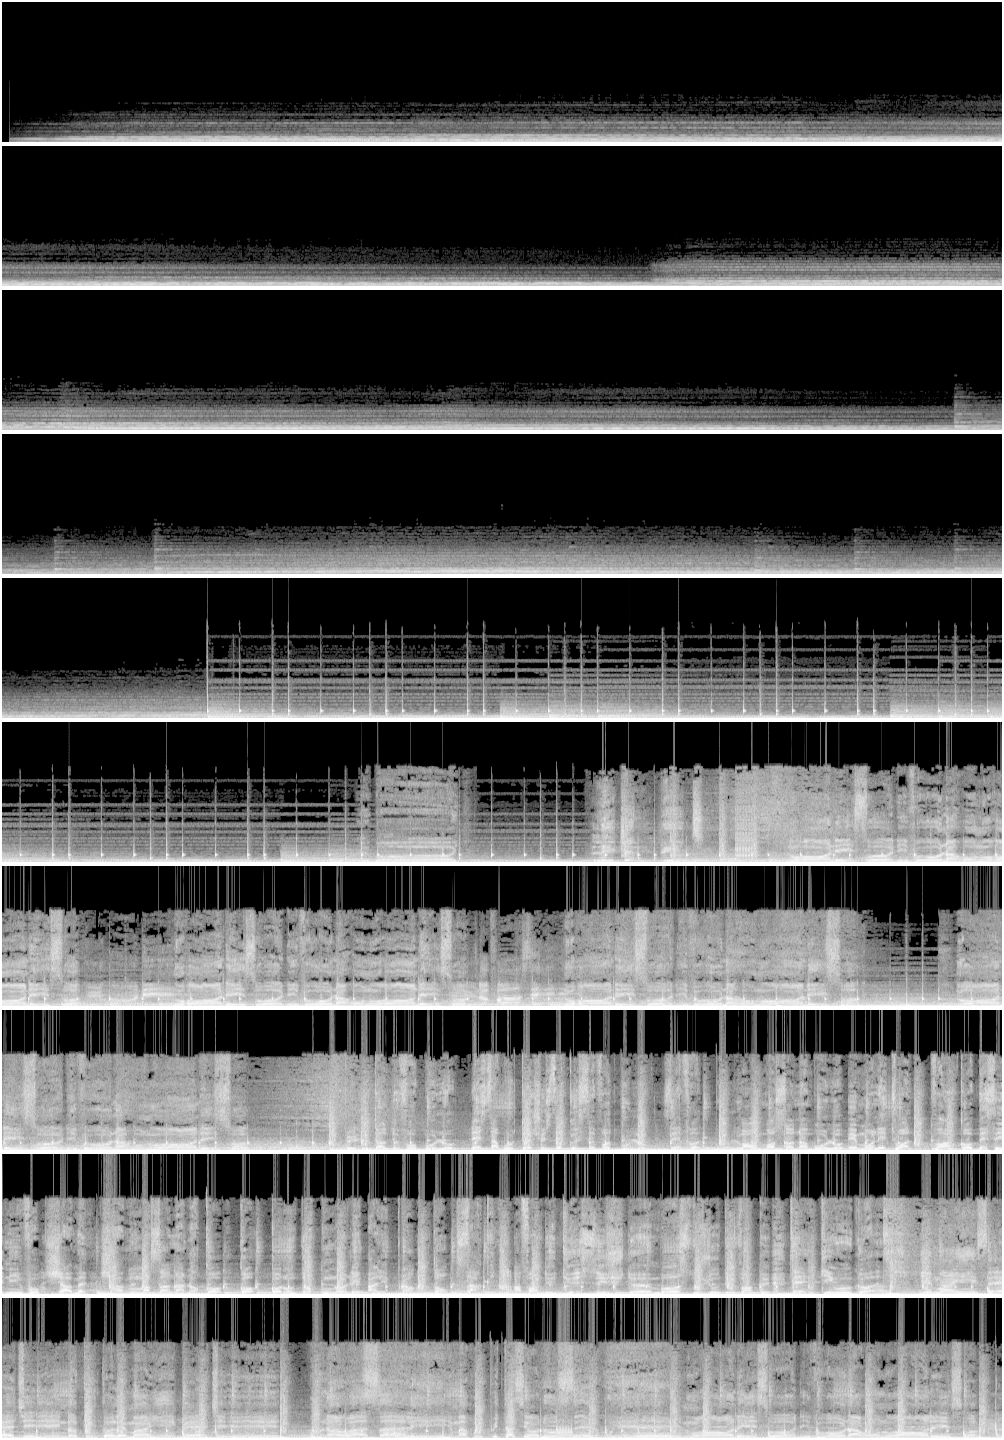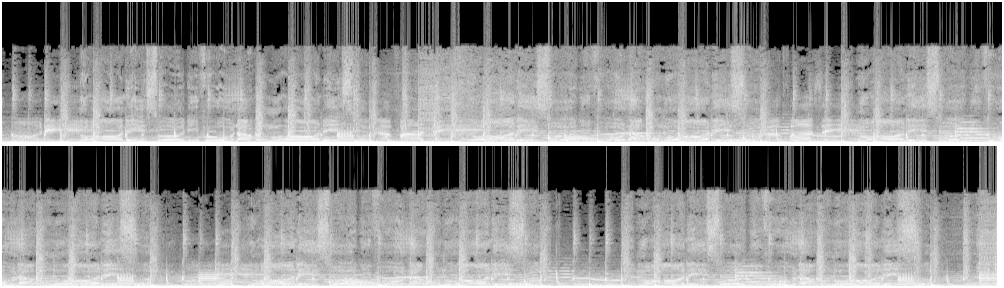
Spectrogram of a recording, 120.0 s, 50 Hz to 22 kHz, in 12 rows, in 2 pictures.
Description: Urban Mp3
